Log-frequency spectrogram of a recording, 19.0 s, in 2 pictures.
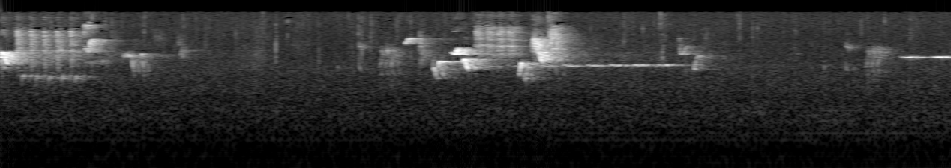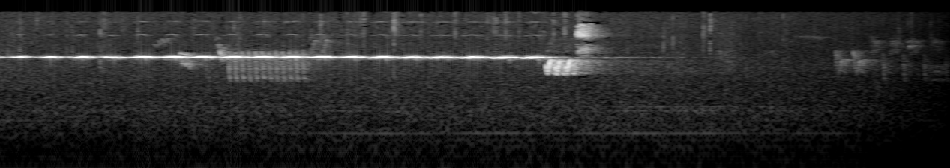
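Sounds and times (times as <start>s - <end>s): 
common nightingale song: 0.0s - 2.0s, 3.8s - 7.1s, 8.4s - 16.0s.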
